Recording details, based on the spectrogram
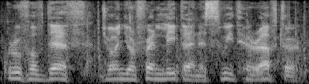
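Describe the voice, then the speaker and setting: An actor playing a wry, rough-talking guerrilla man in a video game. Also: mid-range voice, fairly even intonation, normal speed, a little hiss or hum, close to an everyday voice. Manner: wry, casual. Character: wry, rough-talking male guerrilla veteran, joking, loyal. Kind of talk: cinematic video game acting.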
